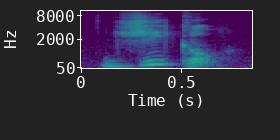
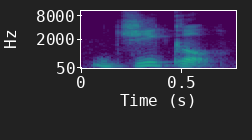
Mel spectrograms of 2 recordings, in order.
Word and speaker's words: Jekyll: have such a nerd it's pronounced jiggle in scottish in scotland it's a scottish name a pretty common one still it's pronounced jiggle which is a major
